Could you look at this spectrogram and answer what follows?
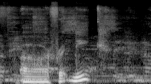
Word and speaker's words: Threatnique: He's called Threatnique, spelled with TH, like Threat, in Technique.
